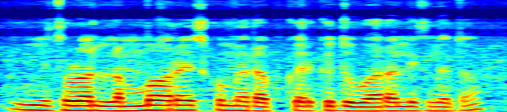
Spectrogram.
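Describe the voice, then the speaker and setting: A man's voice: medium pitch, level tone, rapid-fire, warm tone, lo-fi sound, a little hiss or hum. A man teaching a math lesson, explaining step by step and checking in often with the class.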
